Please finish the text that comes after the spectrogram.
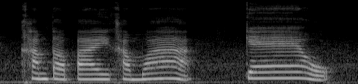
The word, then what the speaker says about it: แก้ว: ต่อ ไป คำ ว่า แก้ว กอ แอ ว ไม้ โทแก้ว อีก ครั้ง นะ คะ แก้ว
